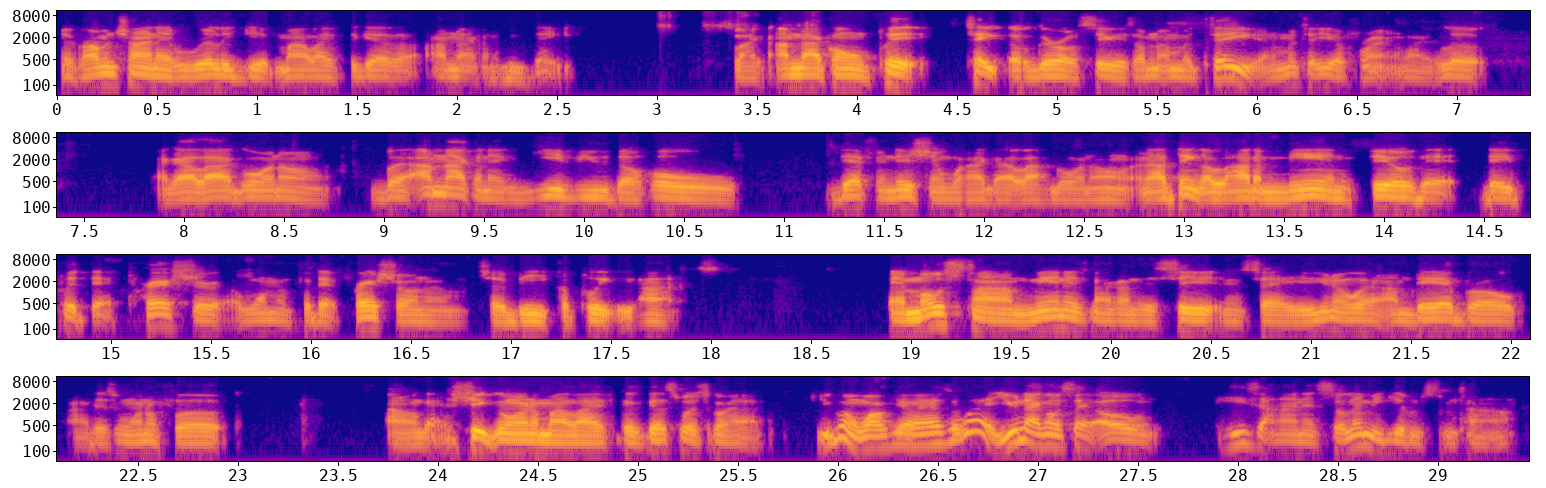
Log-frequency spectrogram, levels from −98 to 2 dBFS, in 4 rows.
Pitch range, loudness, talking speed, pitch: 85-100 Hz, -21 LUFS, 295 wpm, 90 Hz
